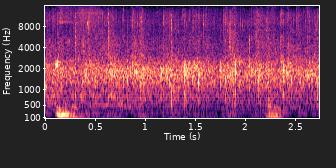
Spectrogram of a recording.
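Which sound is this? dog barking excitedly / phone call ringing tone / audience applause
audience applause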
